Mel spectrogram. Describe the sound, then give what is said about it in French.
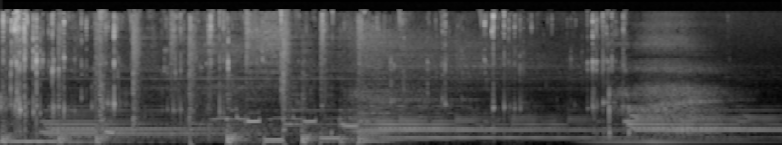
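Crisp crunches of someone biting into a chocolate-coated ice cream bar, several crackly bites and chewing sounds over about eight seconds, with a steady musical drone underneath and no talking. “Et si vous cherchez d'autres spots sur YouTube, par exemple, vous trouverez des femmes, beaucoup de femmes croquant goulûment dans leur esquimau, les yeux fermés.”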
